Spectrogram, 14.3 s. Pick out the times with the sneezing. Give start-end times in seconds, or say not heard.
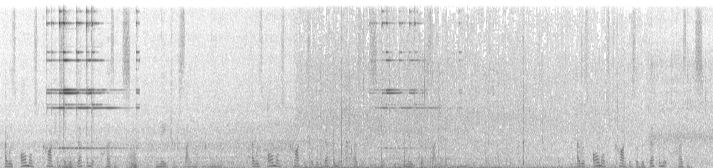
not heard.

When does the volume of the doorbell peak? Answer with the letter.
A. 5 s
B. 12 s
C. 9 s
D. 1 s
D.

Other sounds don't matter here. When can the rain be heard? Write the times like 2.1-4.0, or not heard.
0.0-14.2.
